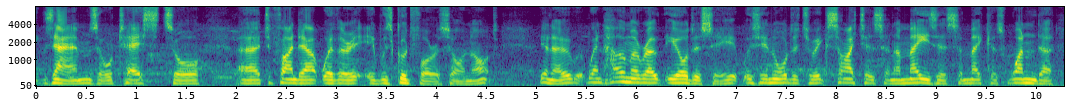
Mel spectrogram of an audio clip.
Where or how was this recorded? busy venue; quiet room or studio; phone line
busy venue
